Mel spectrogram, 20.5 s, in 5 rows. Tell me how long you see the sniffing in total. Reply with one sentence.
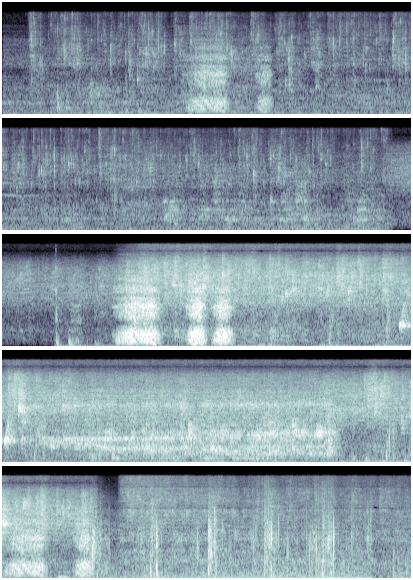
You can hear the sniffing for 5 seconds altogether.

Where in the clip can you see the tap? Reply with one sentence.
The tap can be heard from 0.0 to 20.4 s.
